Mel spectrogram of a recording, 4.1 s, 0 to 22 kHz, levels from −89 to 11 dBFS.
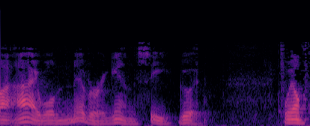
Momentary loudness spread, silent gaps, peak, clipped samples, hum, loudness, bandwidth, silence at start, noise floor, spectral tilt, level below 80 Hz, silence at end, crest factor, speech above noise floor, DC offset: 10 LU; none; -18 dBFS; under 0.1%; none; -39 LUFS; 5.6 kHz; 0 s; -65 dBFS; -6.5 dB/octave; -56 dBFS; 0 s; 20 dB; 28 dB; under 0.1%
